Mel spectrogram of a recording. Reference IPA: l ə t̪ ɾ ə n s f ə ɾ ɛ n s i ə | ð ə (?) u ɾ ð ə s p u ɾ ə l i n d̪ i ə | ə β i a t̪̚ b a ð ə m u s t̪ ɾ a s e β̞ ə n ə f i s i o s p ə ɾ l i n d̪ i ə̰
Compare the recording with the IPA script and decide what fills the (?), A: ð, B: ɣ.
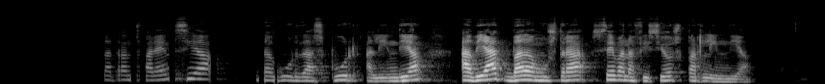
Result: B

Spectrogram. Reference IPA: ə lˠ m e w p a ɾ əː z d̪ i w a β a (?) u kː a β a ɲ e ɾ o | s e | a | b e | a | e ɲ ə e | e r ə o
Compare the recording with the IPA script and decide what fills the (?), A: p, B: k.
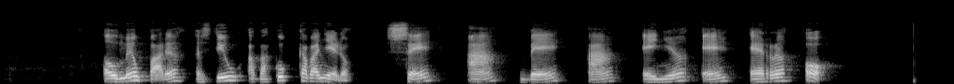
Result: B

